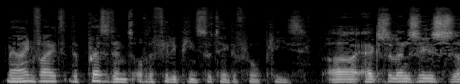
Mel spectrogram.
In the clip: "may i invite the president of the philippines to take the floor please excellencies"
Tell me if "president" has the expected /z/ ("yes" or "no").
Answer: yes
